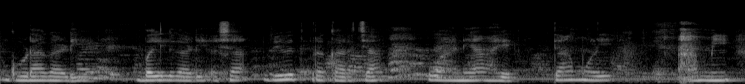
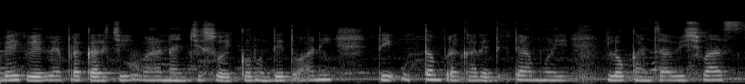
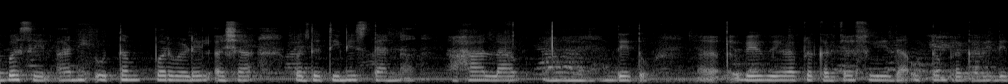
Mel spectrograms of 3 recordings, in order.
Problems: none marked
